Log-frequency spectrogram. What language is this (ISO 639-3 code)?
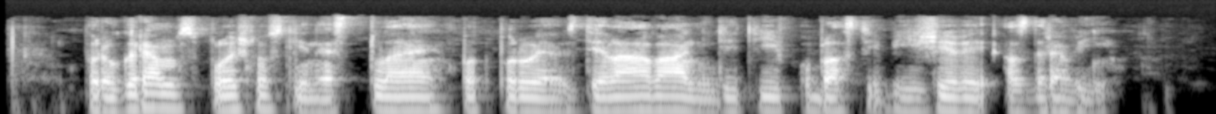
ces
